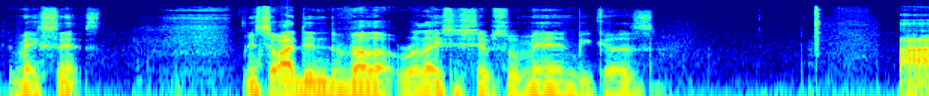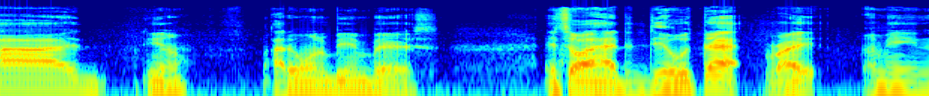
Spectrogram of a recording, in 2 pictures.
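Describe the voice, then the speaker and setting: A man's voice: fairly low pitch, a bit bright, dry recording. A man hosting a motivational podcast, talking informally and emphatically, repeating key phrases and stretching words to drive them home.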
